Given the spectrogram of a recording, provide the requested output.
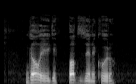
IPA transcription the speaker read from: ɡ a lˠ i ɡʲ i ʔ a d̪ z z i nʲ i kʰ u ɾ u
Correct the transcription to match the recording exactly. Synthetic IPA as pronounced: ɡ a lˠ iː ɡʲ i p a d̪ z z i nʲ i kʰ u ɾ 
